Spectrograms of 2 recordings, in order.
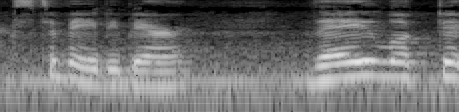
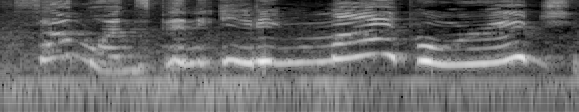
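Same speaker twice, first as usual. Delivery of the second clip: very high crying squeak; squeaky Baby Bear. A narrator's reading. Baby Bear finding his porridge gone, high tearful squeak. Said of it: "squeaked Baby Bear".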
